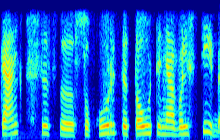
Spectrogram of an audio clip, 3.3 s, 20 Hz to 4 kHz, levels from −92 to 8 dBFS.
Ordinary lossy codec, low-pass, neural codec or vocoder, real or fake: AAC, 32 kbps; 3.6 kHz; none; real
